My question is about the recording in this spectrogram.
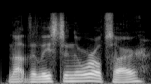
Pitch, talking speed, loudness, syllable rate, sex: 130 Hz, 275 wpm, -14 LUFS, 5.3 syllables/s, male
